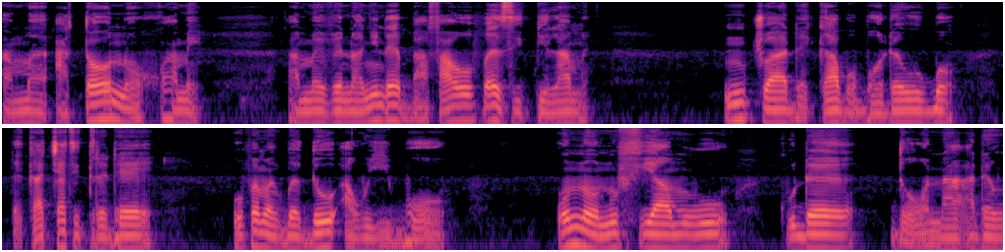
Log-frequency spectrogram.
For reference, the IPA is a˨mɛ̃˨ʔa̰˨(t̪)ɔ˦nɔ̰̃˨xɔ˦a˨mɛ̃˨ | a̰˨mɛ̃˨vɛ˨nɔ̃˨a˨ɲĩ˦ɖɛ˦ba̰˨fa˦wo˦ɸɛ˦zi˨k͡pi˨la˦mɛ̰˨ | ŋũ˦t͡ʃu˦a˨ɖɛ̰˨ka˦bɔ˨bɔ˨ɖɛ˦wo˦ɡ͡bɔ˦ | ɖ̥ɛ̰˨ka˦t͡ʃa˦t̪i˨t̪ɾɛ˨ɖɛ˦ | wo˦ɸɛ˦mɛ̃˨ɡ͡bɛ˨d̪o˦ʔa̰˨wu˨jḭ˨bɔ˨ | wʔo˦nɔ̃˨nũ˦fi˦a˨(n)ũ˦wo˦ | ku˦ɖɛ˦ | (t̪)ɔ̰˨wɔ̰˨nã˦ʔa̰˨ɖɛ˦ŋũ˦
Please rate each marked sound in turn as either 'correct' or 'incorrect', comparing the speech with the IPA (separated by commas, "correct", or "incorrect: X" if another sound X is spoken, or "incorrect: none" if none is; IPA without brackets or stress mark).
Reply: correct, incorrect: m, incorrect: d̪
